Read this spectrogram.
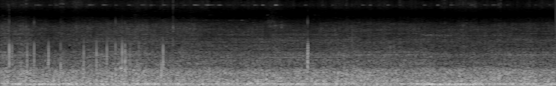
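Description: An engine drones steadily while riding along.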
